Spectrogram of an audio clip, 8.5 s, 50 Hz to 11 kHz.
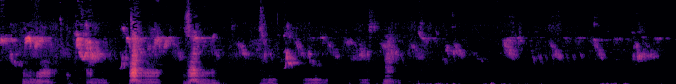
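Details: Yakutian Laika in July 2020, barking in a quick irregular run of short harsh barks over the first five seconds, then quieter thumps, with birds chirping high in the background.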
